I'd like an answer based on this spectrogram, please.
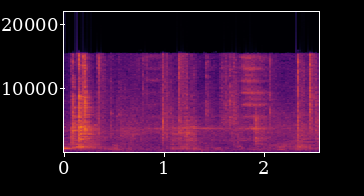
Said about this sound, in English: Transfer the computer, push the button, this way is moving, and then bending the shape. The outline. It starts bending and cutting the metal that will eventually be turned into an LED line character.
